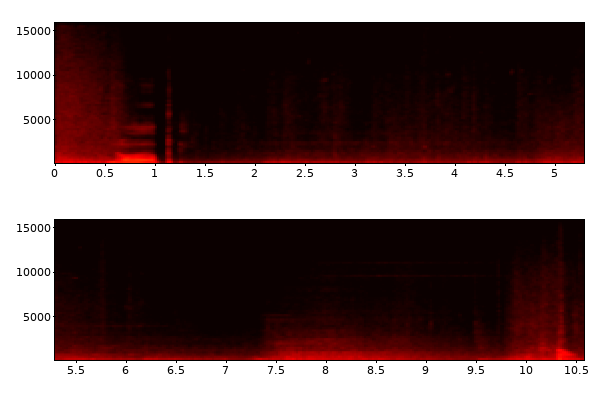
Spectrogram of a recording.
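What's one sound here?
A horse's hooves thud steadily on soft ground.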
